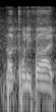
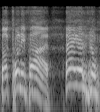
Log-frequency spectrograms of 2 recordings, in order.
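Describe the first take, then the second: First: Said in the usual way. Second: Raised-pitch, exasperated retelling; insistent repeat. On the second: Retold or imitated. Bus fare repeated to drunk passengers, higher and insistent.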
